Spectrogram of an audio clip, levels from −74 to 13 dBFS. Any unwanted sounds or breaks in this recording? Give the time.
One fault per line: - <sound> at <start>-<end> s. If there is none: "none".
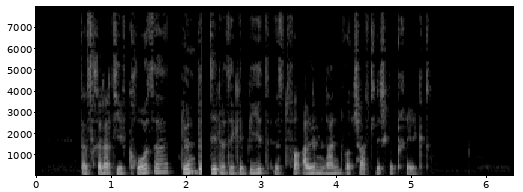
- dropout at 2.2-2.3 s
